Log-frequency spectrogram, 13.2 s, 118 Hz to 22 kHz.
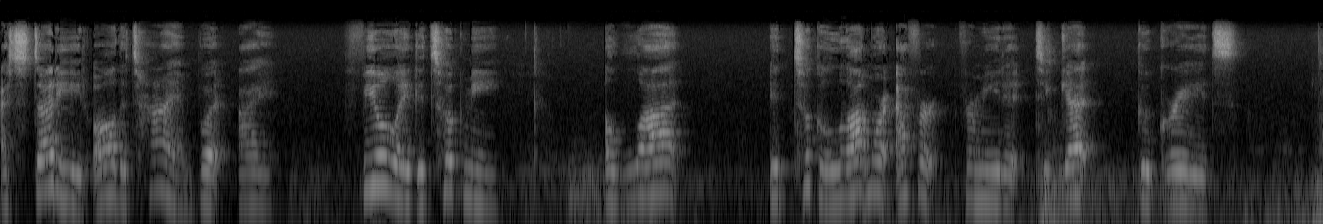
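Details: Adult woman who stutters, recalling high school speeches; attended a stuttering conference in 2010 and later had more speech therapy; stuttering.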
